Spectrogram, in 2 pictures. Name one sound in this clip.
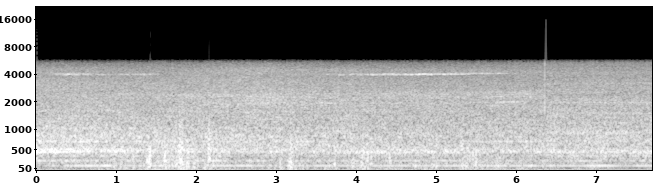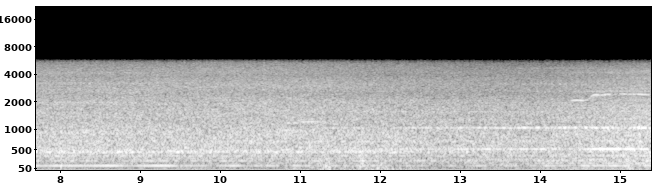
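A stopped electric train hums steadily close by.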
